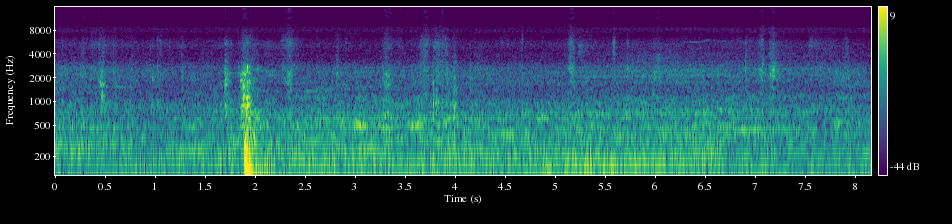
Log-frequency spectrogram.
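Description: Wooden hive box being handled: one sharp knock about two seconds in and a few faint clicks over a steady low hum.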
